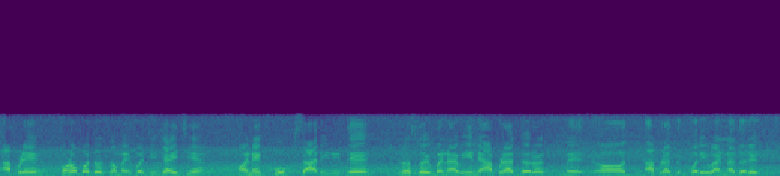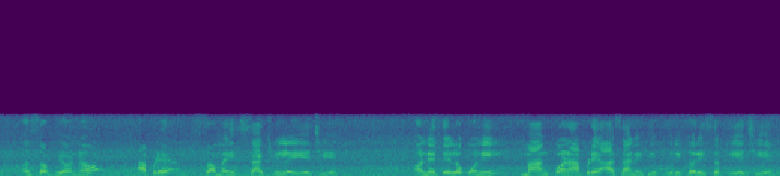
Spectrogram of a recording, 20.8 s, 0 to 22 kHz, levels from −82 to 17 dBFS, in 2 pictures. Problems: constant background noise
